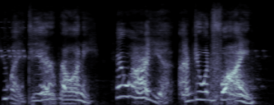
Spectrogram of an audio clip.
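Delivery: put-on woman's voice. Reading a letter aloud as a character imitating its writer: voice like Mort Goldman. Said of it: "I kinda sound like, um, Mort Goldman when I try to do his voice imitating her voice".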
